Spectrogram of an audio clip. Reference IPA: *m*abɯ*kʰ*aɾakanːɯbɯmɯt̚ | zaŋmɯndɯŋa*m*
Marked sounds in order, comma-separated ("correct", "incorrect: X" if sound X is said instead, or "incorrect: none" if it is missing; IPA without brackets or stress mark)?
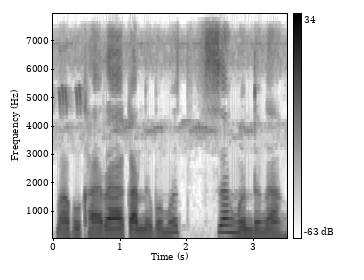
correct, correct, incorrect: ŋ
